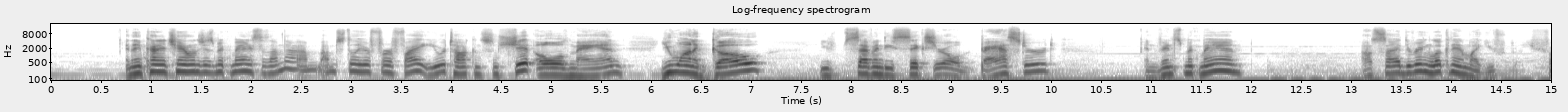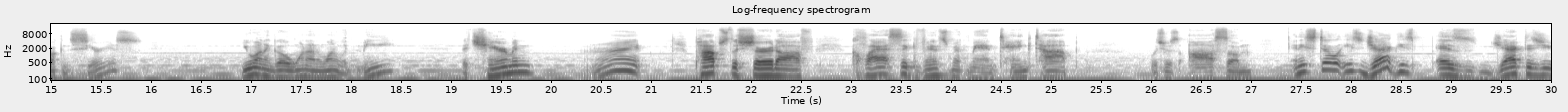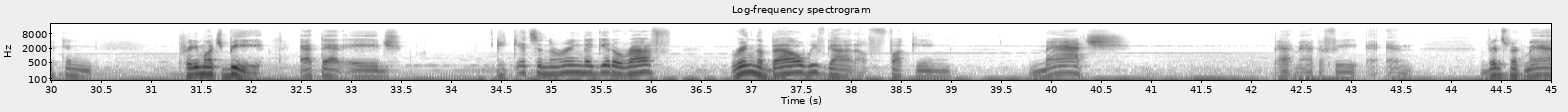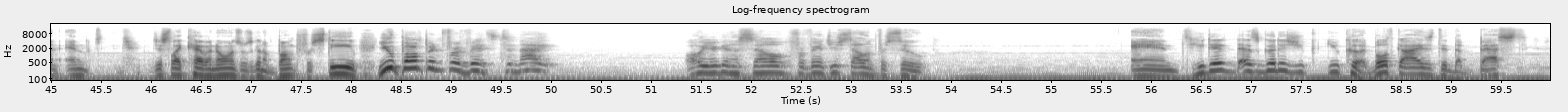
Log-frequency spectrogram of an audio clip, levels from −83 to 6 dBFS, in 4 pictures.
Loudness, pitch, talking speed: -29 LUFS, 110 Hz, 150 wpm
